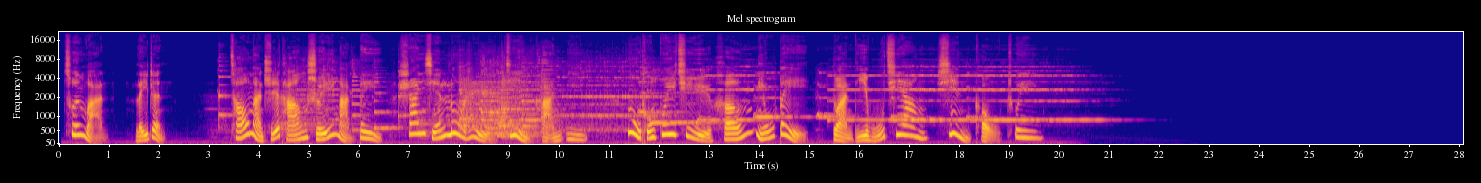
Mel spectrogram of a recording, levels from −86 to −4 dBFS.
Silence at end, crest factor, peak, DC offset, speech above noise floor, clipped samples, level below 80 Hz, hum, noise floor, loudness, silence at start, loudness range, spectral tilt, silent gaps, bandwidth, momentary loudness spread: 7.2 s; 16 dB; -2 dBFS; under 0.1%; over 75 dB; under 0.1%; -54 dBFS; none; under -90 dBFS; -16 LUFS; 0.15 s; 6 LU; -4.5 dB/octave; none; 19.5 kHz; 17 LU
